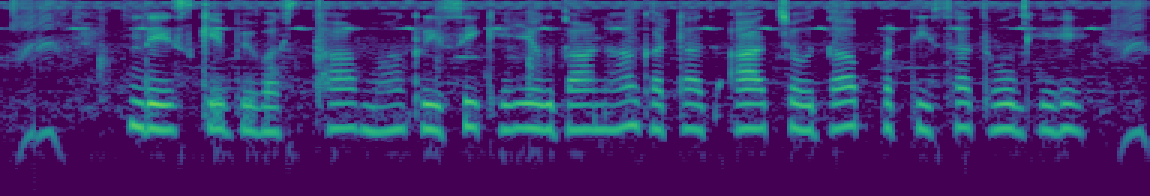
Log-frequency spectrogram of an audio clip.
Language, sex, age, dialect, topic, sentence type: Chhattisgarhi, female, 25-30, Central, agriculture, statement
